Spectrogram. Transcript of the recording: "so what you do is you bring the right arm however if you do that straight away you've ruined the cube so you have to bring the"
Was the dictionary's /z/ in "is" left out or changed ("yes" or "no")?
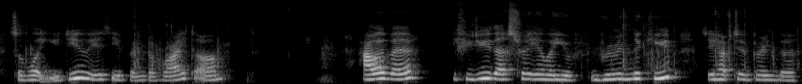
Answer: no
